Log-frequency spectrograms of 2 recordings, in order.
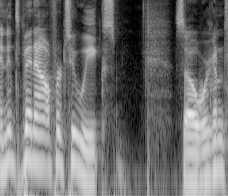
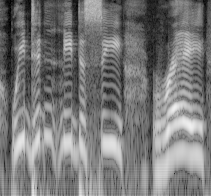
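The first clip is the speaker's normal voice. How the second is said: ordinary talk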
